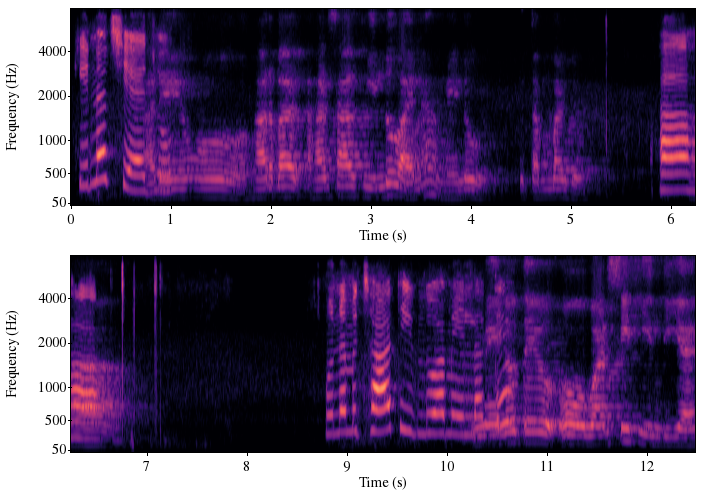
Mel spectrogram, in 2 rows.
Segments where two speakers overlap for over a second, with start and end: none

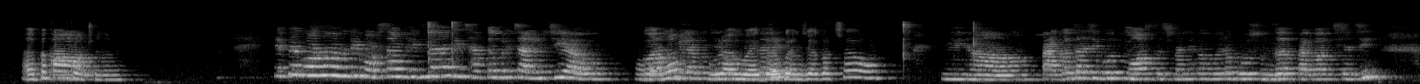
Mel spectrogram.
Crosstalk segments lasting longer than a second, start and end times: 6.5-7.8

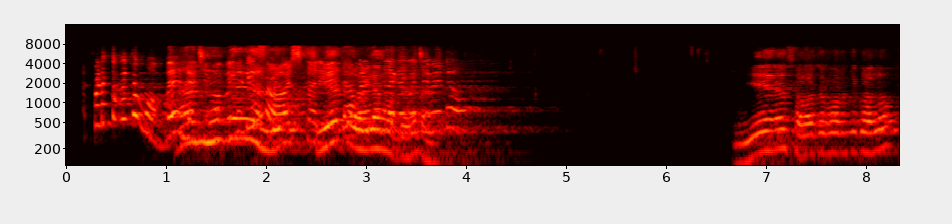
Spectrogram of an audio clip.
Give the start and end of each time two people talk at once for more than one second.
1.2-3.6

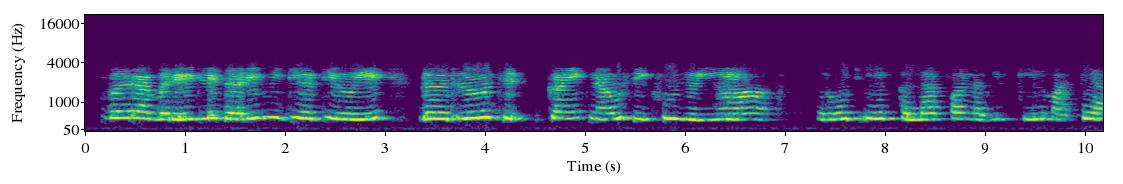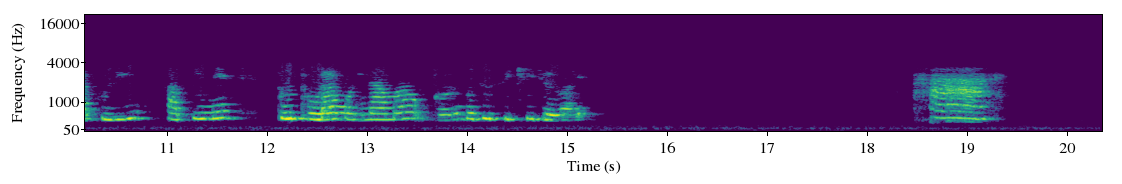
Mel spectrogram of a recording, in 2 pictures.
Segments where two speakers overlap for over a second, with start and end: none

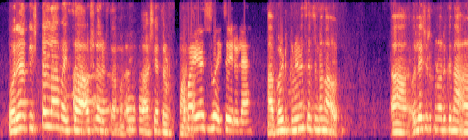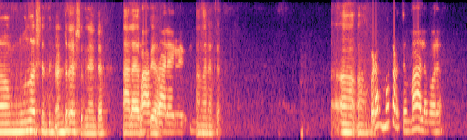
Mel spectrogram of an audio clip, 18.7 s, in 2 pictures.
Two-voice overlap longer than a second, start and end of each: 1.5-2.9

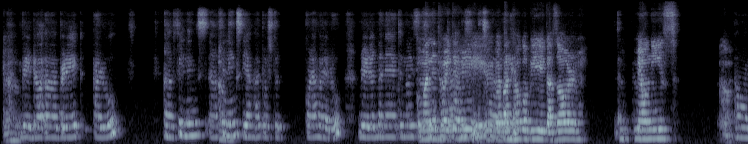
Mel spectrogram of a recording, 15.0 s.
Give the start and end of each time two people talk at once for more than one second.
8.5-10.3

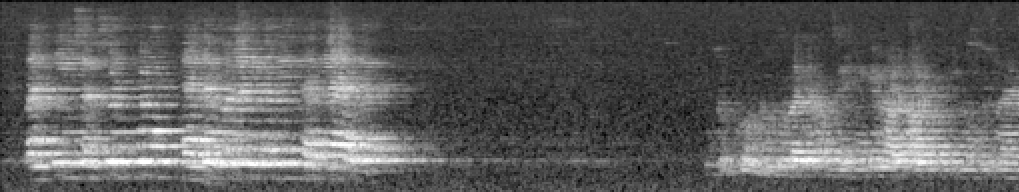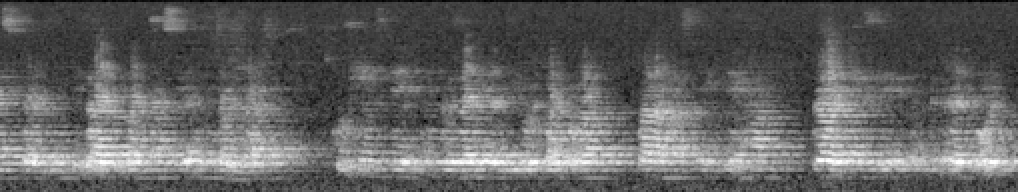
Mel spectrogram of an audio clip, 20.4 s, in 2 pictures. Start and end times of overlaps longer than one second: none

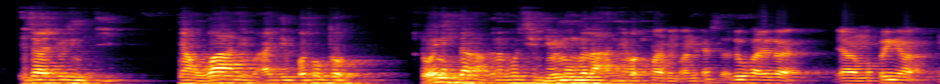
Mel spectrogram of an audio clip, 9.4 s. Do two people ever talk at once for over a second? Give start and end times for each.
none

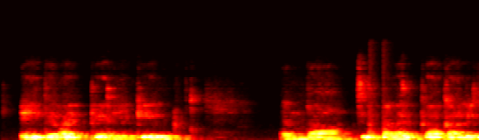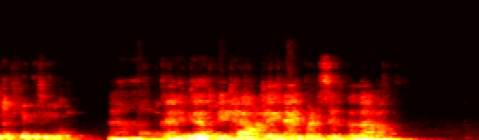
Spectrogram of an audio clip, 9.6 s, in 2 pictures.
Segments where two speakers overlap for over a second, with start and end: 6.4-7.6

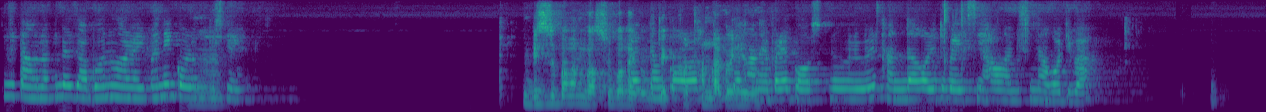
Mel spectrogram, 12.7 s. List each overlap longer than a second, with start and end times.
6.4-7.6

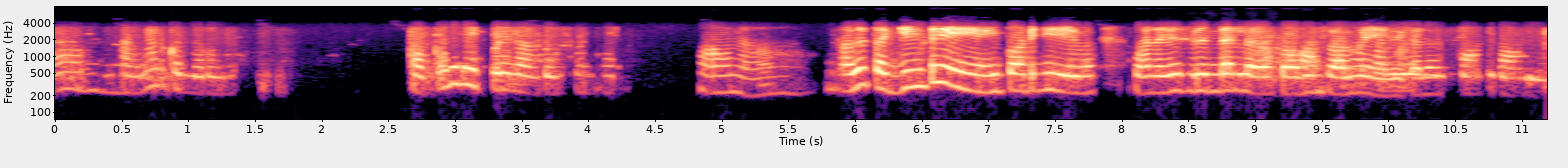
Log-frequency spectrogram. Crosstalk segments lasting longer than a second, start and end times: 9.1-10.4

